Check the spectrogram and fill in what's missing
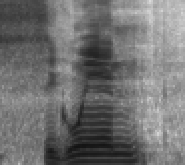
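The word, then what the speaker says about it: Şengün: And Alperin, and I think they say his name's Seguin, but it's spelled S-E-N-G-U-N, Sengun.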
